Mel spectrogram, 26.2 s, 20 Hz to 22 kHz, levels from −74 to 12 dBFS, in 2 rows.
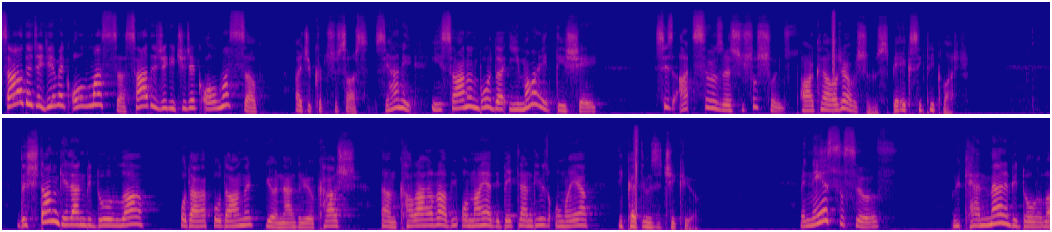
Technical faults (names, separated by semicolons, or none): wireless microphone noise hit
